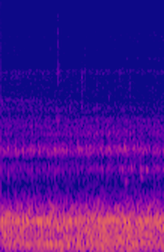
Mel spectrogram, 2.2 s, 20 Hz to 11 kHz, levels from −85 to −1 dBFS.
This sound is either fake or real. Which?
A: real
